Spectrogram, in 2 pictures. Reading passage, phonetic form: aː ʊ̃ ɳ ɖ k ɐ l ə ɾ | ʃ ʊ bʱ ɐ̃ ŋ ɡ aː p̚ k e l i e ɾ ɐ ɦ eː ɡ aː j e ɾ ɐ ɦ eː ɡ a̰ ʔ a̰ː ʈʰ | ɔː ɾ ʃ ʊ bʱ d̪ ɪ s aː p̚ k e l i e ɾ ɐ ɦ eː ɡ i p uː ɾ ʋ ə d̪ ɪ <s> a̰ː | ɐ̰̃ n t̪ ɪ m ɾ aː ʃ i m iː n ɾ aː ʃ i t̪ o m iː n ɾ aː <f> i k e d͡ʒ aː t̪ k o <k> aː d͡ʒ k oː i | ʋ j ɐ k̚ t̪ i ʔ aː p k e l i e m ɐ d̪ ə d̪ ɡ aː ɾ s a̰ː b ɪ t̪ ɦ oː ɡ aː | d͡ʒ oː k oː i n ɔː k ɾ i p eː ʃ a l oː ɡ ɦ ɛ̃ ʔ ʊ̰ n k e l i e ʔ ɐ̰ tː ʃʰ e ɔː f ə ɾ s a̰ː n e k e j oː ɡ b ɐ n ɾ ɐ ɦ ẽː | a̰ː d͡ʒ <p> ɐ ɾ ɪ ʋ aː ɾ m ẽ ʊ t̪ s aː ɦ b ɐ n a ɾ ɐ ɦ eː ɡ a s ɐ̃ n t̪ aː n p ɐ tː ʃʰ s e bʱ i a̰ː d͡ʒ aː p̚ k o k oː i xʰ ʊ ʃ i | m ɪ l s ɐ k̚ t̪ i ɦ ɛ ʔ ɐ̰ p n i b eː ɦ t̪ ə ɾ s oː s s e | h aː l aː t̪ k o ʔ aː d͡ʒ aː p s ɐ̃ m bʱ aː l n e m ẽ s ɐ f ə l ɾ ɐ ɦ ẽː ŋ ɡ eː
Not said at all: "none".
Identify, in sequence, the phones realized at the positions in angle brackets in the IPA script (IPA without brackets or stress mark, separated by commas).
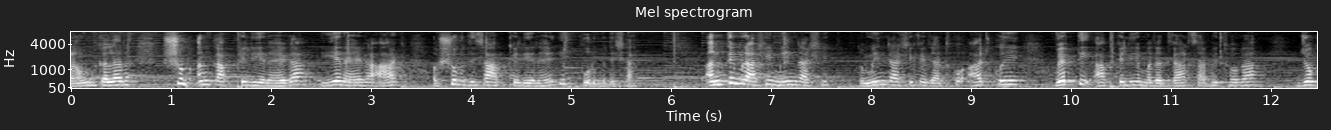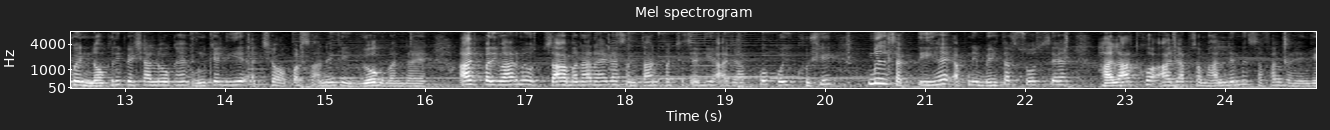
ʃ, ʃ, ʔ, p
